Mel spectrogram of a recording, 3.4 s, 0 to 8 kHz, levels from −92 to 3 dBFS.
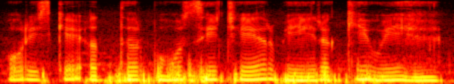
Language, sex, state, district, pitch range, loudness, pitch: Hindi, male, Uttar Pradesh, Saharanpur, 135-160 Hz, -17 LUFS, 150 Hz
